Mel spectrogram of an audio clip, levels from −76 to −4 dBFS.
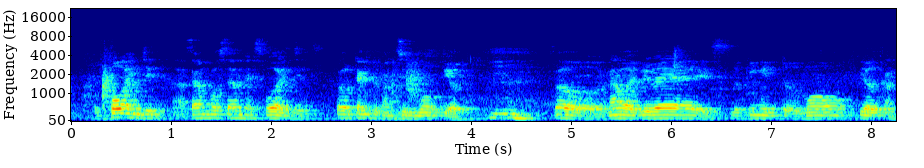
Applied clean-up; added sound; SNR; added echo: none; none; none; none.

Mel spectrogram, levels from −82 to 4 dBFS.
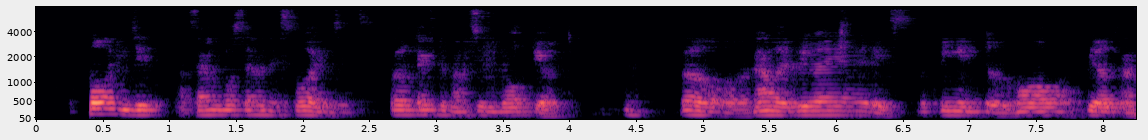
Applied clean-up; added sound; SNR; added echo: neural mask model DeepFilterNet 3.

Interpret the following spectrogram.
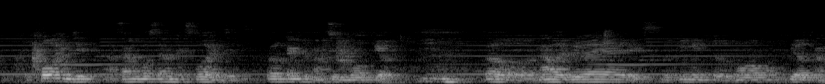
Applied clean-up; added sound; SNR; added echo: none; Wind instrument, woodwind instrument; 16 dB; reverberation time 0.2 s.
